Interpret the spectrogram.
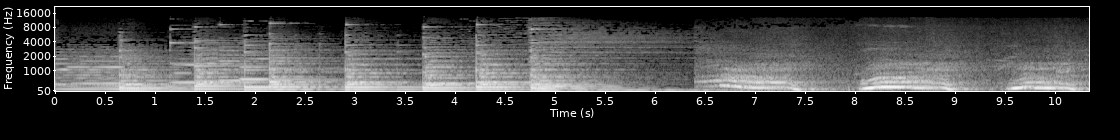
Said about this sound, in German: Unverkennbar zu hören, wo wir jetzt in Hellabrunn hingegangen sind. Wir sind natürlich bei den Löwen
